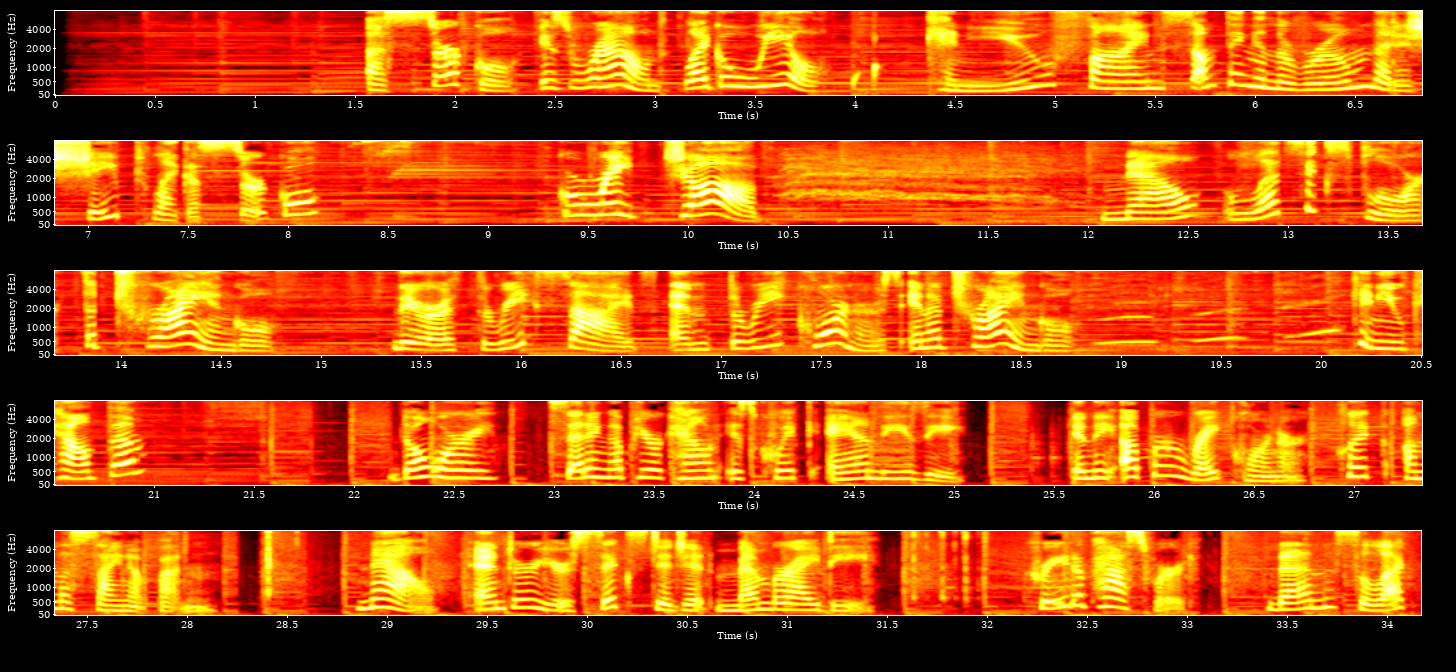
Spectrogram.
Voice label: english american e-learning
